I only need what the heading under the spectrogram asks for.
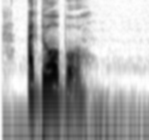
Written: adobo

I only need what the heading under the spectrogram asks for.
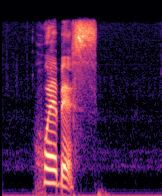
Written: huwebes

